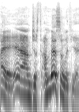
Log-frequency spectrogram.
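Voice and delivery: mock goofy joker voice. Describing a show character who switches into goofball mode; mock goofball tone. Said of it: "that kind of goofball".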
